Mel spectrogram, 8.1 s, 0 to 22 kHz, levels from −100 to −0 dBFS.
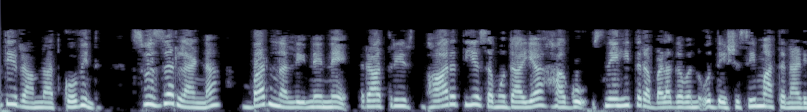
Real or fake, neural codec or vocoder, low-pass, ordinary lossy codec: real; none; 7.2 kHz; MP3, 48 kbps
